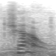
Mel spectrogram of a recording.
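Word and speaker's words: Chou: Mobazane apparently pronounces it as Chow.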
